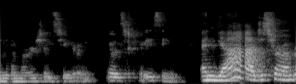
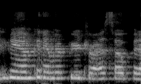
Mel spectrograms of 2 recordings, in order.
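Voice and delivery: lightly voiced paramedic, pitched up; a hint of a paramedic's raised-pitch request; retold paramedic; 9 semitones higher than usual. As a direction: ask urgently in a higher voice, as a retold quote. Voices paramedic asking permission.

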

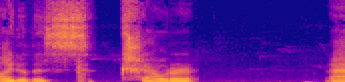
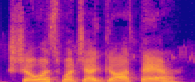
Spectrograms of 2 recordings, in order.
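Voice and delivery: put-on higher-pitched, folksy Minnesota accent; 5 semitones higher than usual. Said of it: "what was the accent?".

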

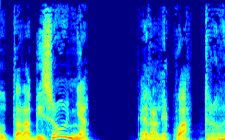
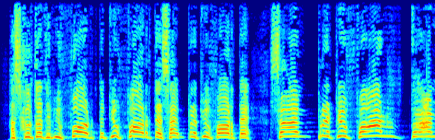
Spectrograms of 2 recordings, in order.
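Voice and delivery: each repeat higher, the last one slow and screamed; rising frantic shout; 13 semitones higher, much slower than usual. Acted. Urla sempre più forte agli ufficiali. (urlo frenetico che sale sempre più)

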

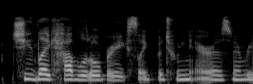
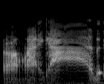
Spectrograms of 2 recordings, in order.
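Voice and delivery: retold whisper; 6 semitones lower, slower than usual. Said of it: "I was like".

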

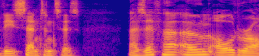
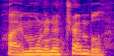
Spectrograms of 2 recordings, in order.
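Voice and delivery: higher, quick, anxious voice; faltering; 6 semitones higher, 3 dB louder, faster than usual. A narrator's reading. Mother tells the aunt she is unwell, faltering. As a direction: falter it out in mild panic. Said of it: "faltered my mother".

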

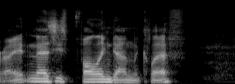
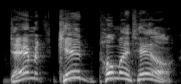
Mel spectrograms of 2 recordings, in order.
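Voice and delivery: high, loud mock scolding; high-pitched cartoon demand; exasperated Bighorn; 12 semitones higher, 5 dB louder than usual. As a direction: scold the kid with hammed-up exasperation. Acting out Bighorn's exasperated order.

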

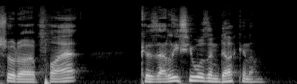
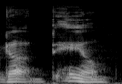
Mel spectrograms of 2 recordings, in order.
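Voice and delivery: soft, hushed disbelief; stunned; 2 semitones lower, 6 dB quieter than usual. Retold or imitated. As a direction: say it under the breath, amazed. Stunned reaction on hearing heroin.

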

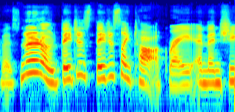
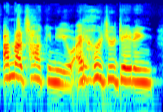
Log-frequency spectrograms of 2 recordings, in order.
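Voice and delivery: louder, a hammed-up indignant snap; mock angry roommate; 3 semitones higher, 7 dB louder than usual. Roommate Malcolm confronts Olive about Adam, louder in mock anger. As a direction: play the betrayed friend with mock outrage.

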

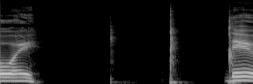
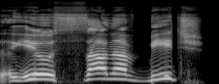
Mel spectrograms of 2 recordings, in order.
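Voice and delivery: put-on Russian accent; 6 semitones higher, much slower than usual. Mock Russian insult echoed.

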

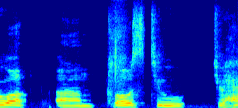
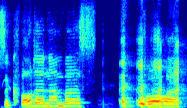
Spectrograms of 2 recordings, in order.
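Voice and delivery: higher, hammed-up German conference-call English; mock German English accent; 6 semitones higher, 4 dB louder than usual. Mocking German coworkers on calls, hammed-up accent. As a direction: parody a German colleague on a call to Americans. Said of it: "So I have to listen to this all day long".

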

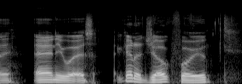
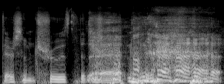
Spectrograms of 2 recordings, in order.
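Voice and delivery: laughing mock confession; 5 semitones higher, 3 dB louder, much slower than usual. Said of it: "Paul's like".

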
